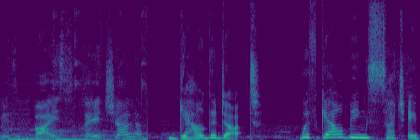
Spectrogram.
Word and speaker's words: Gadot: to be heard too most people think the t at the end of her name is silent but it isn't it should be said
